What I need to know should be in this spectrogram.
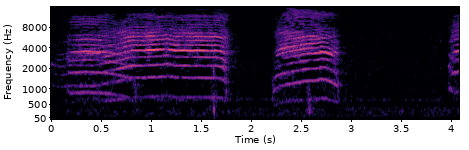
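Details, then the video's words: Cat meows: a long, high, bleating cry lasting over a second, a shorter second meow, and the start of a third, with quiet pauses between. "Funny Cats Meowing"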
